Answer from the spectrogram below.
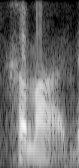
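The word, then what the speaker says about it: chamad (חמד): Chamad.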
